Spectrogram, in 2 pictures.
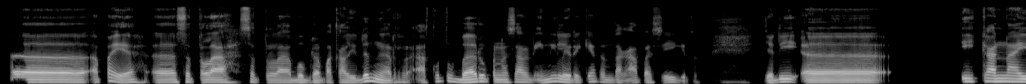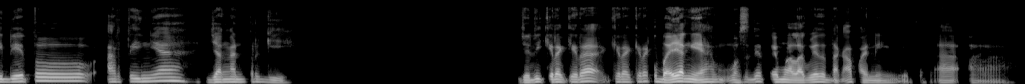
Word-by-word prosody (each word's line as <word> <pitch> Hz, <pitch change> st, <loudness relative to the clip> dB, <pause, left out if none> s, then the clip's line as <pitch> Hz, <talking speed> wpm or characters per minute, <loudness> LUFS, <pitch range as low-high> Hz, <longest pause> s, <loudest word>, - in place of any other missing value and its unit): eee, 110 Hz, -2 st, +4 dB
apa 115 Hz, +6 st, -6 dB
ya, 105 Hz, +3 st, +1 dB, 0.2 s
eee, 105 Hz, 0 st, 0 dB
setelah 105 Hz, -3 st, 0 dB
setelah 100 Hz, -3 st, -3 dB
beberapa 100 Hz, -1 st, -3 dB
kali 100 Hz, -2 st, -3 dB
denger, 110 Hz, -, +1 dB, 0.2 s
aku 140 Hz, -, -8 dB
tuh 145 Hz, -1 st, -5 dB
baru 115 Hz, +5 st, +3 dB
penasaran 110 Hz, 0 st, -4 dB
ini 120 Hz, +8 st, -2 dB
liriknya 115 Hz, +3 st, -2 dB
tentang 100 Hz, -1 st, -7 dB
apa 100 Hz, -2 st, -8 dB
sih 105 Hz, +1 st, -7 dB
gitu. -, -, -30 dB, 0.7 s
Jadi, 125 Hz, +8 st, -1 dB
eee, 100 Hz, -1 st, +3 dB, 0.8 s
Ikanaide 140 Hz, -2 st, +2 dB
itu 175 Hz, -, -8 dB, 0.7 s
artinya 140 Hz, +5 st, 0 dB, 0.2 s
jangan 115 Hz, +2 st, +1 dB
pergi. 105 Hz, -8 st, -7 dB, 2.2 s
Jadi 105 Hz, +4 st, 0 dB
kira-kira 120 Hz, +4 st, +2 dB
kira-kira 125 Hz, +2 st, -2 dB
kebayang 130 Hz, +2 st, +7 dB
ya, 110 Hz, +1 st, +5 dB
maksudnya 110 Hz, +3 st, -4 dB
tema 115 Hz, -1 st, +1 dB
lagunya 110 Hz, +4 st, +2 dB
tentang 115 Hz, -, -4 dB
apa 100 Hz, -5 st, -5 dB
ini 95 Hz, -1 st, -3 dB, 0.3 s
gitu, -, -, -28 dB, 0.2 s
heeh. 90 Hz, -2 st, -10 dB
110 Hz, 115 wpm, -23 LUFS, 100-125 Hz, 2.2 s, kebayang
